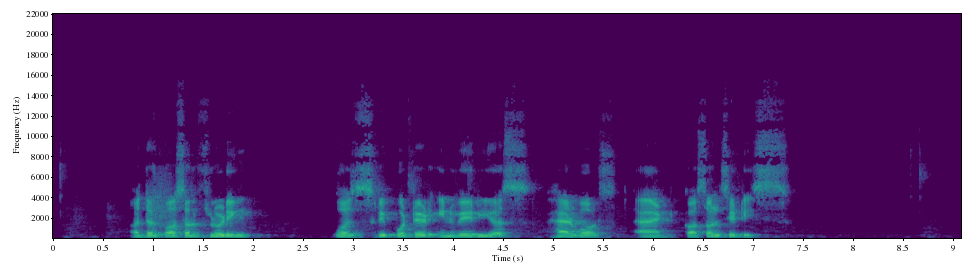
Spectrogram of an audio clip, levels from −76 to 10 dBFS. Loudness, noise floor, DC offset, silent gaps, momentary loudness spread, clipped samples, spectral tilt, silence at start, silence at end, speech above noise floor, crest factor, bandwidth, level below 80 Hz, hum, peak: -19 LUFS; -73 dBFS; under 0.1%; none; 10 LU; under 0.1%; -4 dB/octave; 0.8 s; 1.75 s; 54 dB; 20 dB; 14 kHz; -66 dBFS; none; -2 dBFS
